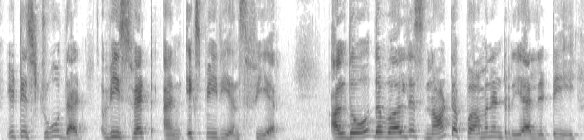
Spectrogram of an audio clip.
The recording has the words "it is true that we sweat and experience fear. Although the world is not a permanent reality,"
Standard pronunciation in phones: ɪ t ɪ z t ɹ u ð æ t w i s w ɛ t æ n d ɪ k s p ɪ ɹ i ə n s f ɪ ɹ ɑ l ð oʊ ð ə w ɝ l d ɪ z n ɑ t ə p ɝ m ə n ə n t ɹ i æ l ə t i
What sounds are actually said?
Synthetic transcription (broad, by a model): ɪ t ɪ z t ɹ u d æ t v i s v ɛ t æ n d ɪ k s p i ɹ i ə n s f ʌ ɹ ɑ l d oʊ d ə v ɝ l d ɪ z n ɑ t ə p ɝ m ə n ə n t ɹ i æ l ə t i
